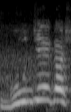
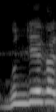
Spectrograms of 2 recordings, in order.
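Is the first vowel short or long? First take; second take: long; short. First: The first vowel is long. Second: The first vowel is short. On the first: The speaker calls it right. "गूंजेगा शब्द होता है, तो यहाँ मात्रा बढ़ जाएगी" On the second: The speaker calls it wrong. "गुंजेगा नहीं होगा"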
